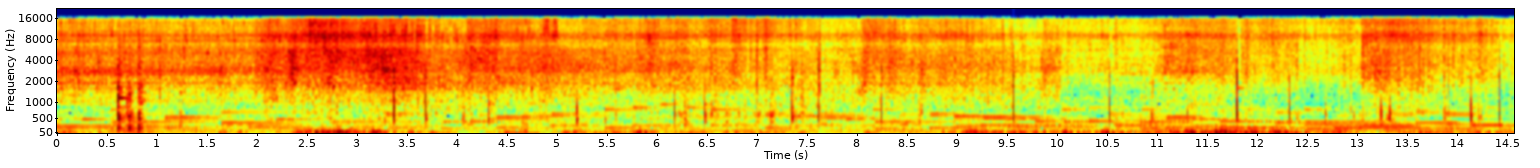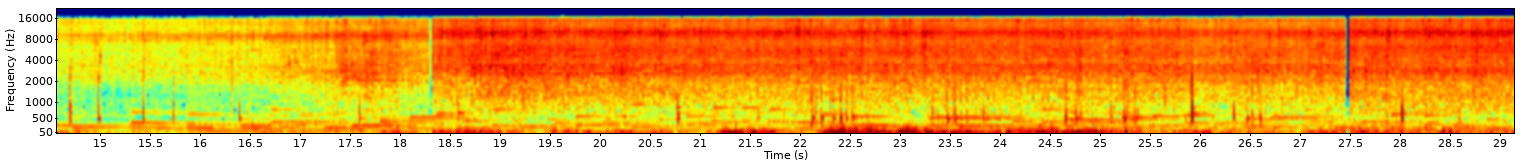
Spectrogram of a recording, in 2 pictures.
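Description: Chicken breast pieces sizzling in hot oil in a steel frying pan, with a wooden spatula tapping and scraping the pan as they are stirred. The sizzle grows louder about two-thirds of the way through.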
